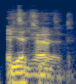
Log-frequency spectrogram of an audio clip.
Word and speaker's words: Etihad: And if you remember, can you remember, was it at Craven Cottage or was it at the Etihad? Am I saying that right? – Etihad.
